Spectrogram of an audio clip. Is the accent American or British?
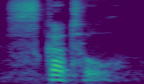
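British. The middle T is pronounced as a clear T. "in British English"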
